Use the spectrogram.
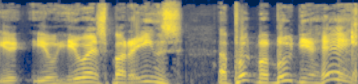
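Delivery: put-on old Glaswegian man's accent. Retelling a cab encounter, the speaker quotes a seventy-year-old man in a Glaswegian accent. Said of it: "it's Glaswegian".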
